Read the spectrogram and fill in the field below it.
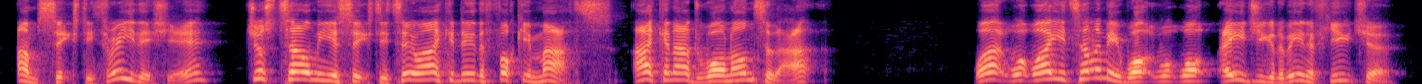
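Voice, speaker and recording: A man with a British accent speaks on a very clean recording with a silent background. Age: 40s. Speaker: comedy podcast co-host. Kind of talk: casual chat. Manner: animated.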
